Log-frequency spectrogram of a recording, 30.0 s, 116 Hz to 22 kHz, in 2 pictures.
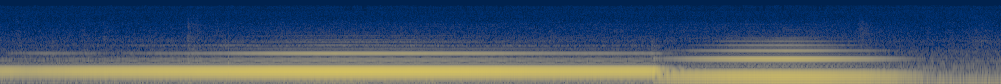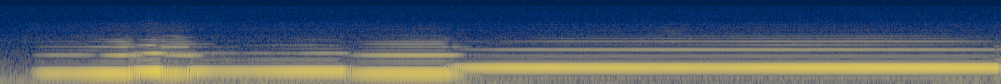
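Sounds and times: clarinet holding long notes: 0:00.0 - 0:14.3, 0:15.4 - 0:30.0.

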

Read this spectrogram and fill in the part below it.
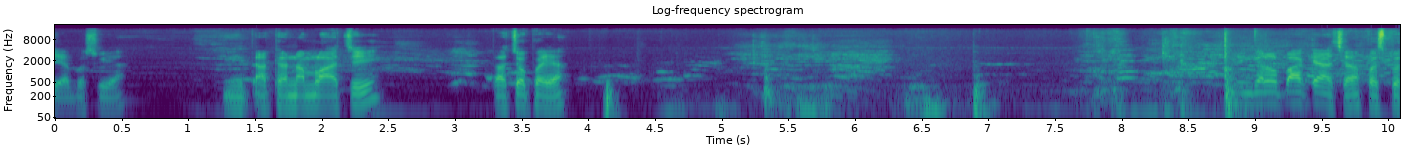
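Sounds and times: wooden drawers sliding: 0:05.1 - 0:07.0.

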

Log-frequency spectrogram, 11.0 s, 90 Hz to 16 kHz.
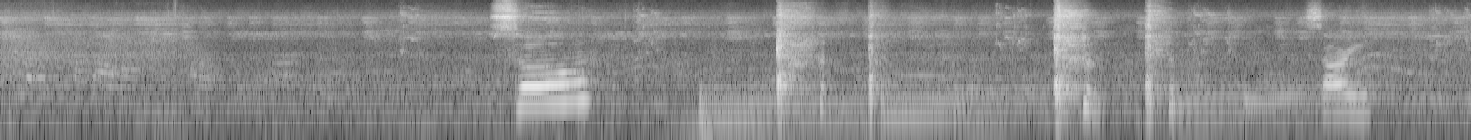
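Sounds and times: background music with held notes: 0:04.9 - 0:11.0
woman coughing: 0:07.9 - 0:08.8.

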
